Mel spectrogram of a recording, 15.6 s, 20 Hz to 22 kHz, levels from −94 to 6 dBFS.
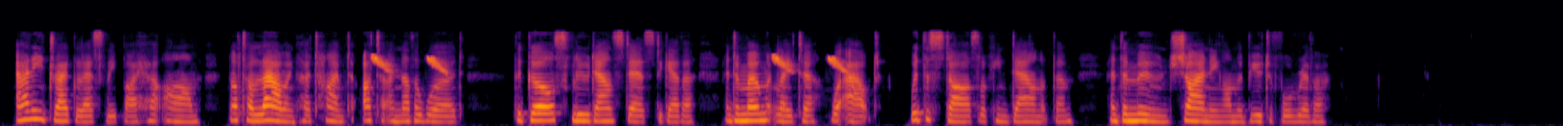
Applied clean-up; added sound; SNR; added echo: none; Bird; 3 dB; none.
